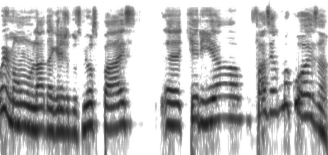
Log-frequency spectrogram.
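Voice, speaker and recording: A man speaks at a high pitch with lively intonation and a fairly slow pace. The sound is dry and close, with no echo. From Italy. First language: Italian (speaking Portuguese). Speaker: church member, former missionary. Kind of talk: casual chat.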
